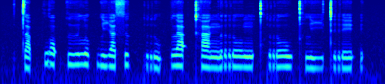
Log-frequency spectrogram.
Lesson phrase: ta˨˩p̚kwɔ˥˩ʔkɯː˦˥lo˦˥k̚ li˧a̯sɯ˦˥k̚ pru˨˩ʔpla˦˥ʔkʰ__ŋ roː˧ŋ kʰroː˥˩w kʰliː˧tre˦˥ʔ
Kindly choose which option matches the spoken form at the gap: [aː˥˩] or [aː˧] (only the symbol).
aː˧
